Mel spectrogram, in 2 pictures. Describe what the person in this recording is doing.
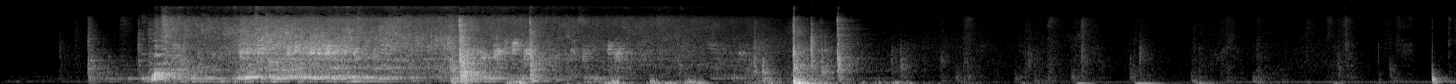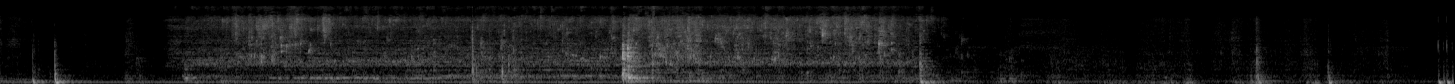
I flush the toilet, I open the door and close the door. After that I go and wash my hands with soap.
